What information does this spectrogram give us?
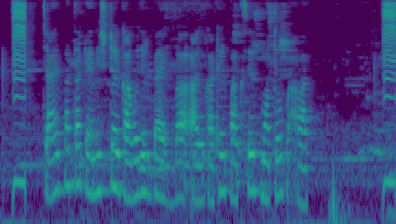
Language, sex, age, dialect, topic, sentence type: Bengali, female, 31-35, Standard Colloquial, agriculture, statement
